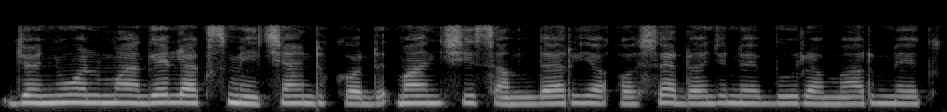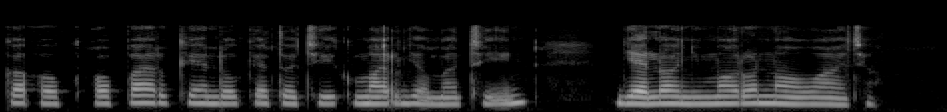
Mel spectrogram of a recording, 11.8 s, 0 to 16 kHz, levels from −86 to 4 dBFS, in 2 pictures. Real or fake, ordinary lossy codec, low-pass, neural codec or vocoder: fake; none; 7.2 kHz; codec, 16 kHz, 2 kbps, FunCodec, trained on LibriTTS, 25 frames a second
